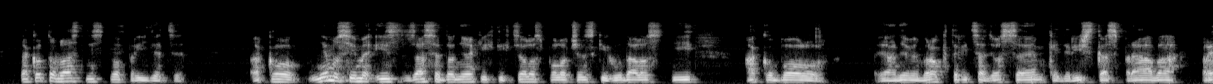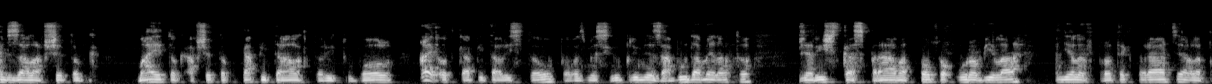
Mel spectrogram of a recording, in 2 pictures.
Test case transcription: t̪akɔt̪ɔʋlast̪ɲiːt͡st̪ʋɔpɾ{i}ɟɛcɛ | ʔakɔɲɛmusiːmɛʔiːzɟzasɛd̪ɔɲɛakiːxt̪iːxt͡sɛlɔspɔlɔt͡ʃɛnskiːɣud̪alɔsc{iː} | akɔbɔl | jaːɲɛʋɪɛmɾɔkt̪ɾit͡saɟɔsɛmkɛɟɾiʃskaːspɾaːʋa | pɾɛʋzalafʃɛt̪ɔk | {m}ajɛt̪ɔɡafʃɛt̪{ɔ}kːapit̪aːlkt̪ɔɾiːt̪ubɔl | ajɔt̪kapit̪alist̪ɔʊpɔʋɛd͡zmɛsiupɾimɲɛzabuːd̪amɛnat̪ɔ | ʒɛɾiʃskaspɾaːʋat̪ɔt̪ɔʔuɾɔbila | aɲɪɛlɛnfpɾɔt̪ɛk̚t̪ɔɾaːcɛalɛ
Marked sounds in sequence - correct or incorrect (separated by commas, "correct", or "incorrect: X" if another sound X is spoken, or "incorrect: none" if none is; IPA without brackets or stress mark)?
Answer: incorrect: iː, correct, correct, correct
